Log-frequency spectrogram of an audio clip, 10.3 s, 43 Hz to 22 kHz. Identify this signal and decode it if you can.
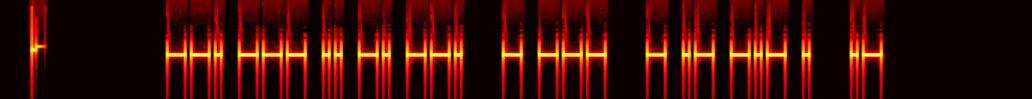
Morse code, heard as a keyed tone, about 19 wpm, 700 Hz. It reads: GOING TO TAKE A
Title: Sets of 4 Words 20wpm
